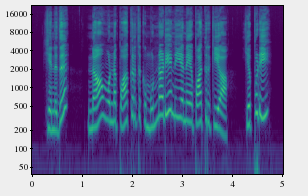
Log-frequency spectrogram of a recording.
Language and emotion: Tamil, surprised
